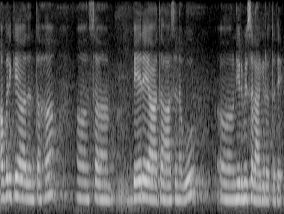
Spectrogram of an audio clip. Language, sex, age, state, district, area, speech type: Kannada, female, 18-30, Karnataka, Chikkaballapur, rural, spontaneous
